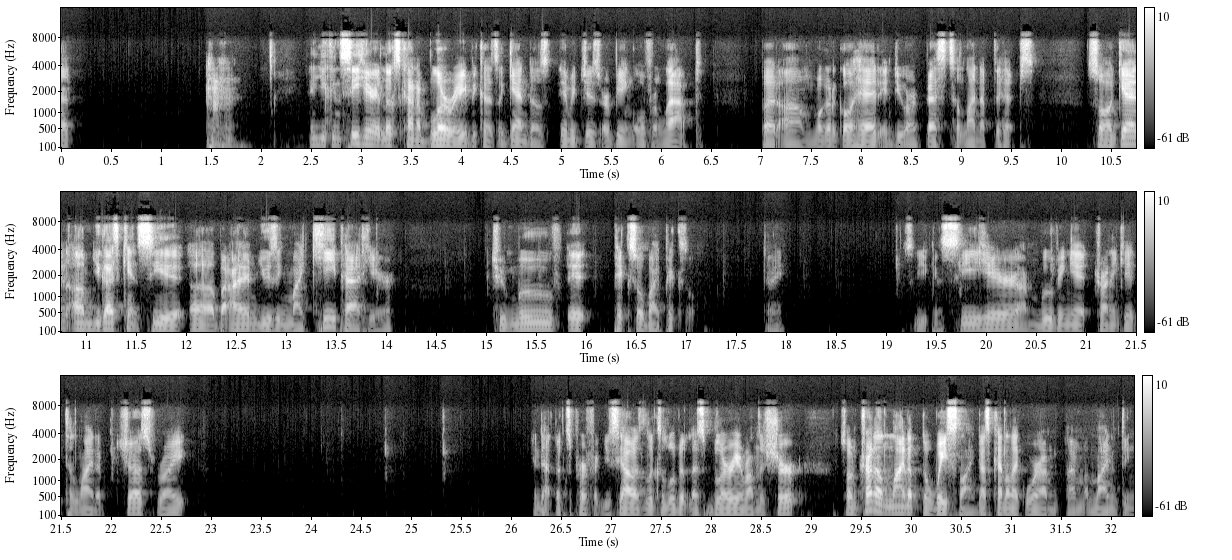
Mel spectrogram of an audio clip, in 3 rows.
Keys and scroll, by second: 3.9 ctrl+=, 6.9 ctrl+=, 7.9 space.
